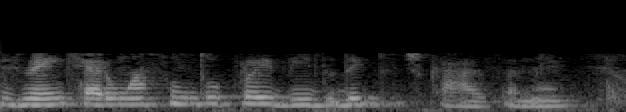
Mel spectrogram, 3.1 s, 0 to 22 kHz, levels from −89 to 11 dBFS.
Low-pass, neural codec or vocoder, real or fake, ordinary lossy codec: 3.6 kHz; none; real; none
